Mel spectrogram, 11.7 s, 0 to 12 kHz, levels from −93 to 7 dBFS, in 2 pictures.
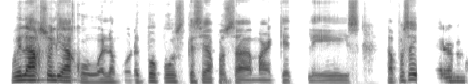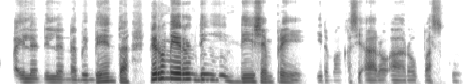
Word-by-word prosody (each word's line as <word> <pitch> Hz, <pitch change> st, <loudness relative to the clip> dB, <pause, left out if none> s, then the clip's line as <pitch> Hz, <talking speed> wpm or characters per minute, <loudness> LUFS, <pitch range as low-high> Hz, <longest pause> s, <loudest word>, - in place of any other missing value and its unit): Well, 170 Hz, +3 st, +7 dB
actually 175 Hz, 0 st, +8 dB
ako 110 Hz, -9 st, +2 dB
alam 105 Hz, 0 st, -5 dB
mo -, -, -17 dB
nagpo-post 130 Hz, +4 st, -5 dB
kasi 120 Hz, -1 st, -3 dB
ako 105 Hz, -1 st, -6 dB
sa 95 Hz, -3 st, -2 dB
Marketplace. 90 Hz, -1 st, -9 dB, 0.4 s
Tapos, 110 Hz, +9 st, -6 dB
ayun 205 Hz, 0 st, +1 dB, 0.2 s
meron 140 Hz, 0 st, -4 dB
namang 140 Hz, -, -33 dB
pa -, -, -8 dB
ilan-ilan 115 Hz, -3 st, -6 dB
nabebenta, 145 Hz, -, -3 dB, 0.3 s
pero 215 Hz, +4 st, +8 dB
meron 225 Hz, -3 st, +7 dB
ding 200 Hz, +1 st, -3 dB
hindi, 130 Hz, -9 st, -5 dB
syempre 110 Hz, -6 st, -1 dB
hindi -, -, -25 dB
naman -, -, -22 dB
kasi -, -, -8 dB
araw-araw 85 Hz, 0 st, -8 dB
Pasko. -, -, -11 dB
120 Hz, 140 wpm, -24 LUFS, 100-170 Hz, 0.4 s, actually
